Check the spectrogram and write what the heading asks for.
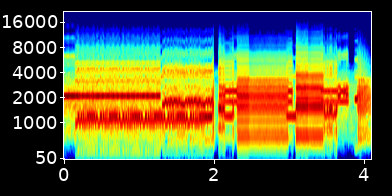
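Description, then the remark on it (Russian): A dial-up modem handshake over a telephone line plays alone: steady high tones shift abruptly into harsh, buzzing multi-tone screeches and hissing bursts, loud for about four seconds. “Помните, у нас давным-давно, когда вот только начинался интернет, мы по, по телефонным кабелям на нем сидели. Ну да. Помните, это самое это звук?”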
